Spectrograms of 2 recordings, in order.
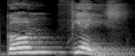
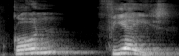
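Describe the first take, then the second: First: Confiéis said slowly and high, the ié held together in one syllable; the correct version, slow and emphatic; correct pronunciation. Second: Confiéis drawn out as con-fi-éis, slow; the mistaken syllable split, stretched out slowly; wrong split. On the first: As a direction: stretch out confiéis slowly, high and loud, as a single syllable fié. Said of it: "Pues no". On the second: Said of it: "que la mayoría diría confiéis". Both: Shown as a demonstration.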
